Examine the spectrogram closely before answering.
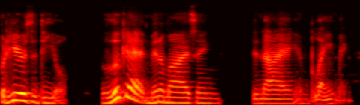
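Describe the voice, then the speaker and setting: A woman with a big, low contralto voice, talking through a point deliberately and earnestly as a panelist in an online discussion. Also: darkish tone, dull audio. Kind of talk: measured explanatory talk.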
